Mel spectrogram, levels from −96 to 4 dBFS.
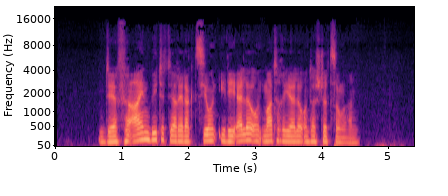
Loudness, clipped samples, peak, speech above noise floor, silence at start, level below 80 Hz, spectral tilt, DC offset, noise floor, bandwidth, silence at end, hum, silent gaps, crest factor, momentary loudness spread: -20 LUFS; under 0.1%; -2 dBFS; 40 dB; 0.65 s; -48 dBFS; -6 dB/octave; under 0.1%; -59 dBFS; 15 kHz; 0.45 s; none; none; 18 dB; 10 LU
